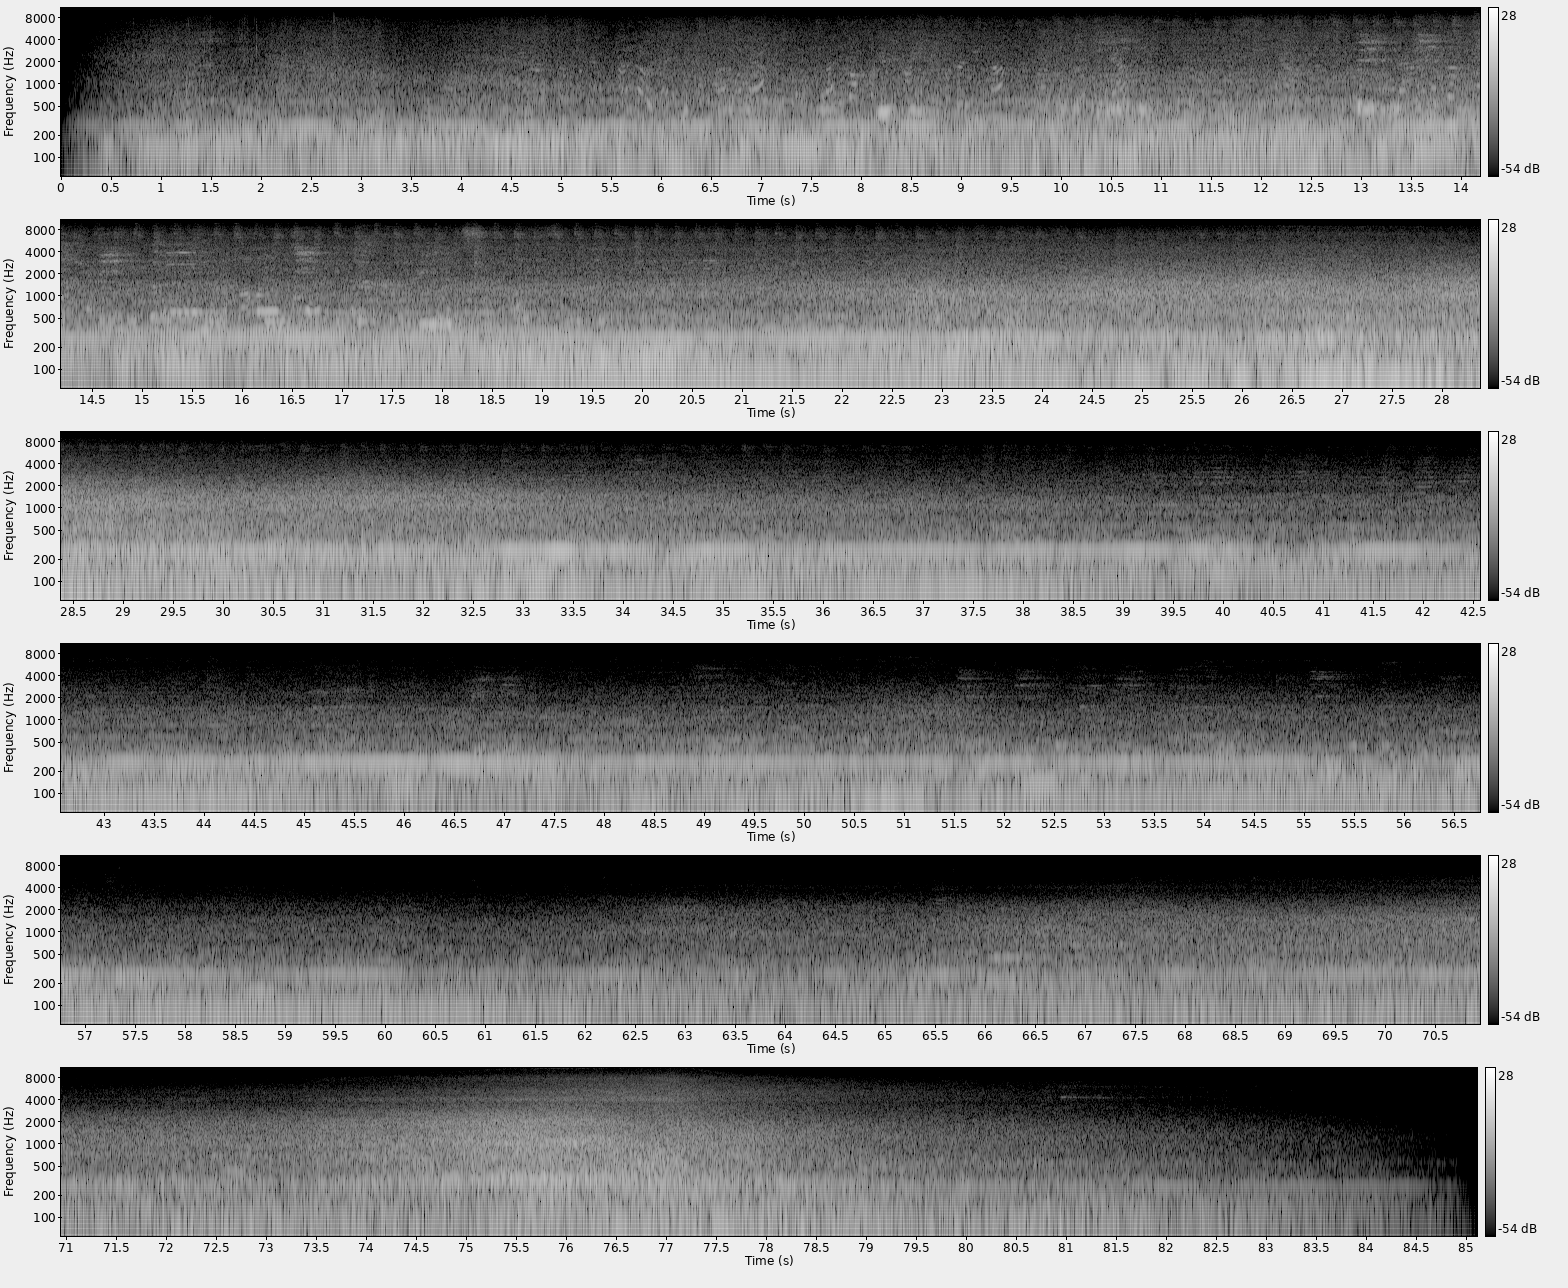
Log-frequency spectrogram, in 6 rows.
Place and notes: berlin: maybachufer - the city, the country & me: party boat
party boat on landwehrkanal passing by
the city, the country & me: august 20, 2010
Berlin, Deutschland, 20 August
